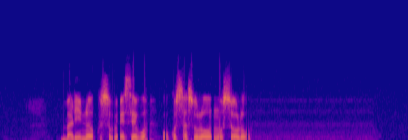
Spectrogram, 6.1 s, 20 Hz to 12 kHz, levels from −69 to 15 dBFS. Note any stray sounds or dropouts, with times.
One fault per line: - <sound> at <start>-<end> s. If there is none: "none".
none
